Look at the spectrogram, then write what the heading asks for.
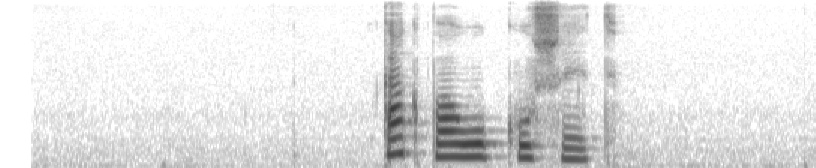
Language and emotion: Russian, neutral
